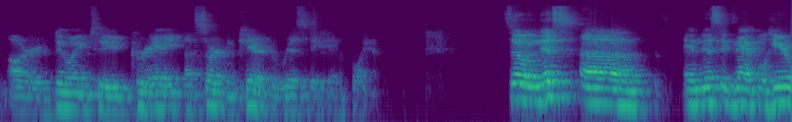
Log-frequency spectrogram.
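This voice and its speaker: A soft-spoken man, an extension agent, teaching a gardening class and explaining at an easy pace with frequent fillers and restarts. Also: medium pitch. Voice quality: soft-spoken, not projecting. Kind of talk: live classroom lecture. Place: indoor class room. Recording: very echoey room, mic far from speaker.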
